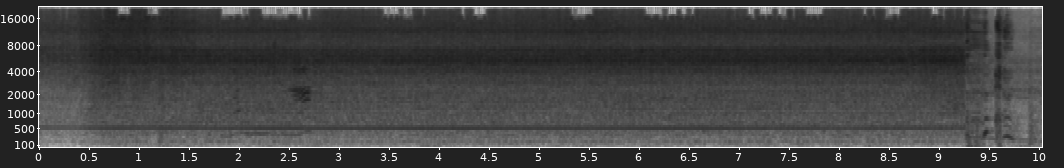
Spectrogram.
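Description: A vacuum cleaner runs steadily in a bedroom under renovation, holding a constant drone for most of the ten seconds before cutting off with a few clunks at the end.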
